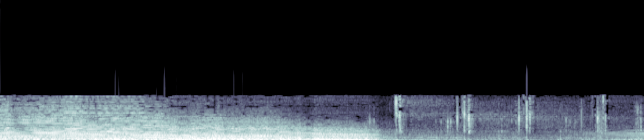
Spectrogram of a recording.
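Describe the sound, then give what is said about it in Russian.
A creature with sharp jaws chomps and chews loudly, a dense wet crunching that runs steadily for several seconds, then thins into quieter scattered crackles and clicks. “Разбудили ее чавкающие звуки.”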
